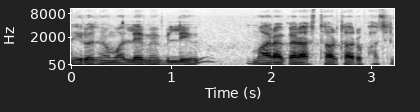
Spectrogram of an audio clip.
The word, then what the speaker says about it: بلی ماراں: متبسم ہو کر بولے، دلی کا ایک محلہ ہے، اس کا نام بلی مارا تھا، ذرا تلفظ درست کیجیے۔ یہ بلی مارا اور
